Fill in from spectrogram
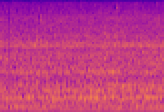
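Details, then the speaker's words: Toilet after replacing the fill valve with a Fluidmaster, tank refilling: steady even hiss with no gurgle, sputter or chatter as the float rises, then shuts off; repair fixed the self-refilling. "See, it's going up. Come on, battery, stay in there. Keep going up, should shut off here in a second. And it did."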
